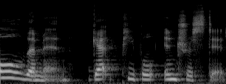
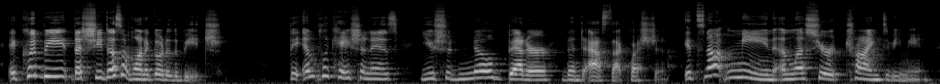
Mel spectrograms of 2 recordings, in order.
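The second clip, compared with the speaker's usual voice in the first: ordinary talk, nothing marked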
